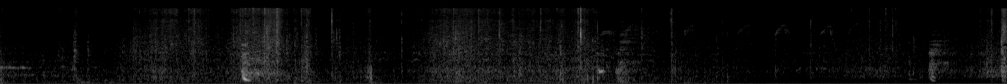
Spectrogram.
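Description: Dry brush and wild rose brambles rustling and crackling as the vines are pulled and dragged out by hand, with scattered twig snaps and clicks, the sharpest about two and a half seconds in.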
